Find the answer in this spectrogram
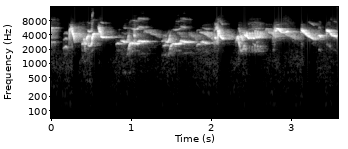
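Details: Energetic song from a caged oriental white-eye, recorded 13 September 2022 on the second day of deworming; loud, rapid, rippling high warbles with slurred up-and-down notes in near-continuous phrases.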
